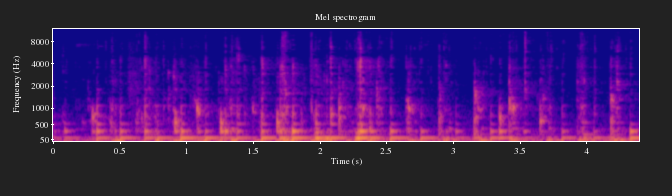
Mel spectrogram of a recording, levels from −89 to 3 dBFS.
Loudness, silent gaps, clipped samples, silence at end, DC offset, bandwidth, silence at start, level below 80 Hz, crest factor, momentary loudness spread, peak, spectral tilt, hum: -34 LUFS; none; under 0.1%; 0 s; under 0.1%; 10 kHz; 0 s; -38 dBFS; 20 dB; 11 LU; -12 dBFS; -8 dB/octave; none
